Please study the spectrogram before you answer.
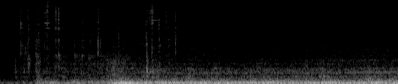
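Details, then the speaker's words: Peugeot 207 1.6L HDI diesel after service with new air, fuel and oil filters and 5W30 oil: short crank, catches and settles into steady low idle with no knocks or misses; normal start-up and idle. "Yep, the car seems to be very happy."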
